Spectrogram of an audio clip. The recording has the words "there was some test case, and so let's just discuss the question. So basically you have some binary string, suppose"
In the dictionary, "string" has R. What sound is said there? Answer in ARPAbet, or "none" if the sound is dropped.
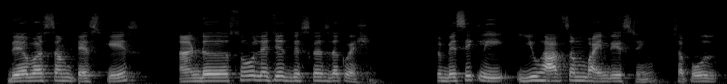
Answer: none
